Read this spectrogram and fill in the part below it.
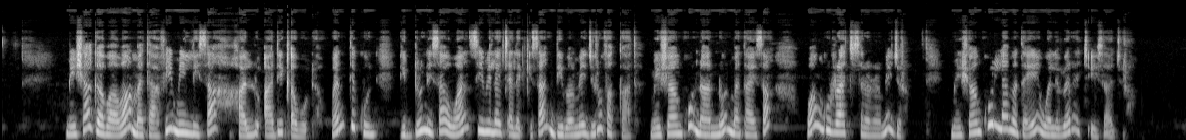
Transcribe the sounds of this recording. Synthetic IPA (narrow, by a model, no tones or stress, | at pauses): me̞ːʃaːɡɐbaːwaːmɐt̪aːfɪmiːlːɪsaːhaːlːʊʔaːd̪ɪkʼɐbʊᶑɐ̥wɐnt̪ɪkʊnɡɪd̪ːuːnɪsaːwaːnsiːbɪlɐt͡ʃʼɐlɐkʼːɪsaːnd̪iːbɐme̞ːd͡ʒɪɾʊfɐkːaːt̪ɐ̥me̞ːʃaːŋkʊnːaːnːo̞ːnmɐt̪aːɪsaː | waːŋɡʊrːaːt͡ʃːɪ̥sɪɾɐrɐmeːd͡ʒɪɾɐ̥ | me̞ːʃaːŋkʊnlɐmɐt̪ɐʔe̞ːwɐlbɛɾɐt͡ʃʼiːsa̰ːd͡ʒɪɾɐ̥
